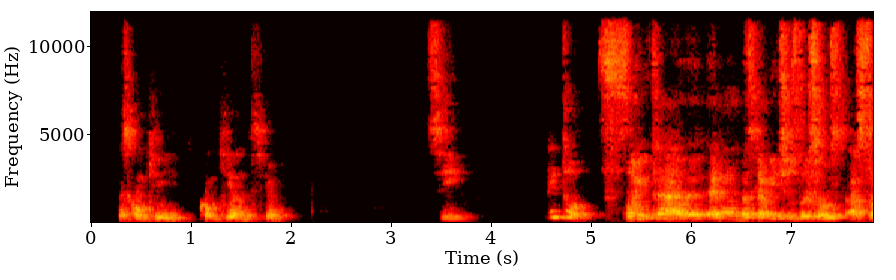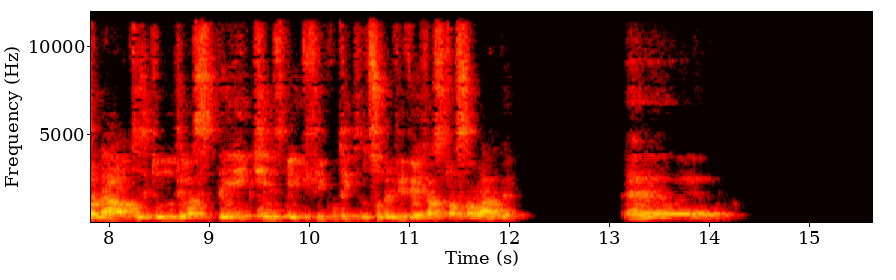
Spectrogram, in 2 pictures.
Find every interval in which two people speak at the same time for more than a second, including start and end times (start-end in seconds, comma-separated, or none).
none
